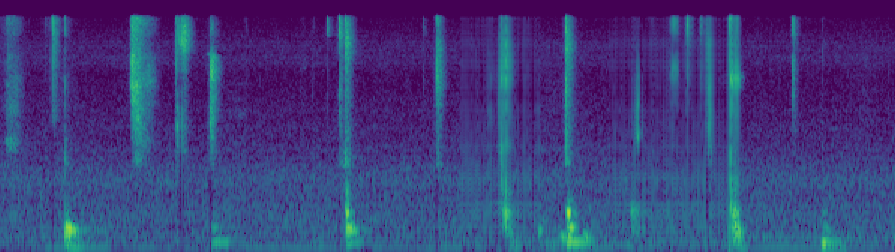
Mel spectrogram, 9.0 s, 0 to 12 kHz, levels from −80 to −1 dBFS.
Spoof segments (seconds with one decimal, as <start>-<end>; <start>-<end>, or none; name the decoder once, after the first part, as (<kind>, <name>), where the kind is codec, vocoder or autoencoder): 4.6-5.4 (vocoder, BigVGAN v2); 6.1-7.4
